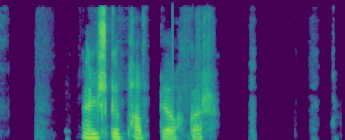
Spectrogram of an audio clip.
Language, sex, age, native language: Icelandic, female, 8, Icelandic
